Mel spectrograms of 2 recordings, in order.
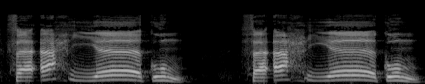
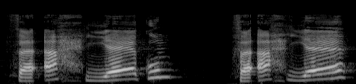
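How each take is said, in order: First: فأحياكم with the a tilted toward e; taqlil. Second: فأحيا with a full open a; full fatha. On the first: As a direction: lean the alif of فأحياكم slightly toward e. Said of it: "أهو الفرق في النطق باين". (فأحياكم بالتقليل) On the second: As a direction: open the mouth fully on فأحيا. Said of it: "أنا فتحت فك فتحة كاملة". (فأحيا بفتح كامل) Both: Shown as a demonstration.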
